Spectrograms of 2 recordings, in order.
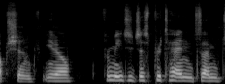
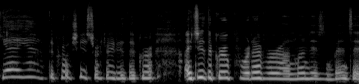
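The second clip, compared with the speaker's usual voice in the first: higher, fast, tired recital; rattled-off repeat; 9 semitones higher, 3 dB quieter, faster than usual. Retold or imitated. Repeating her role to every visitor, fast and higher. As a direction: rattle it off like the hundredth time. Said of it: "I had to say that so many times".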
